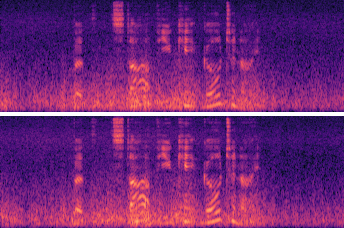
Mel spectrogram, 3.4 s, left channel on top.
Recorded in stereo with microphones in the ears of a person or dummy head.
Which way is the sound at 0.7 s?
15° right (ahead or behind).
